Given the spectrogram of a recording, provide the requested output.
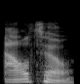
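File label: "alto", USA, male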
